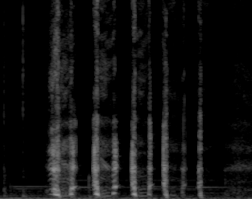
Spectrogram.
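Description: A rapid series of about eight harsh coughs in a quick fit, close and fairly loud, then fading into quiet.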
